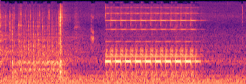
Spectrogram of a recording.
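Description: A telephone rings in the Beacon Pines video game, a quick pulsing electronic trill lasting about a second, moderately loud over a steady background hum.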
